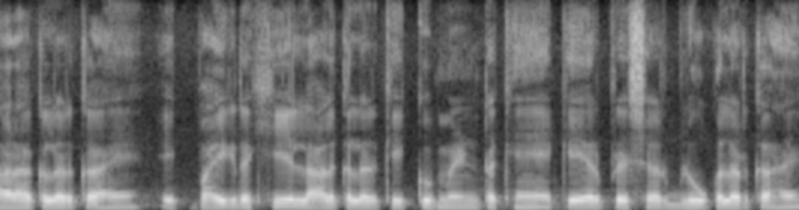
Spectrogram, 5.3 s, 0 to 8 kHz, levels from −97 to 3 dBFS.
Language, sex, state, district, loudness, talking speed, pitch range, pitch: Hindi, male, Uttar Pradesh, Varanasi, -15 LUFS, 225 wpm, 130-135 Hz, 130 Hz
